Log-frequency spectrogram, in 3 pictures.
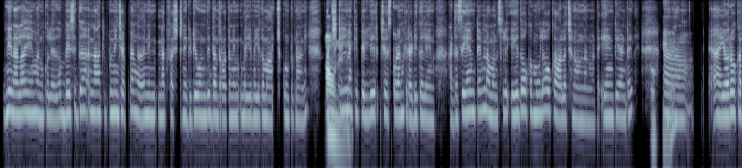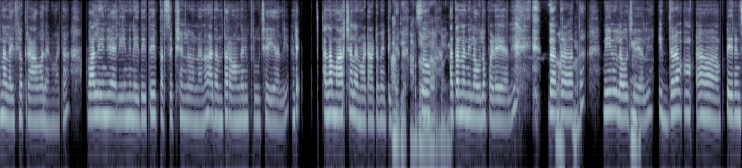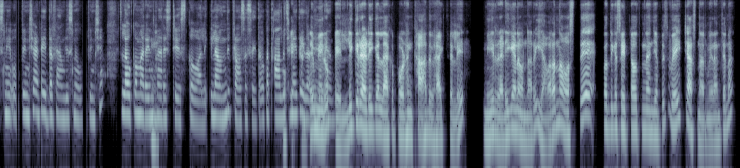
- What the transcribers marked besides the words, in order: in English: "బేసిక్‌గా"; in English: "ఫస్ట్ నెగెటివ్"; in English: "బట్ స్టిల్"; in English: "రెడీగా"; in English: "అట్ ద సేమ్ టైమ్"; other background noise; in English: "లైఫ్‌లోకి"; in English: "పర్సెప్షన్‌లో"; in English: "రాంగ్"; in English: "ప్రూవ్"; in English: "ఆటోమేటిక్‌గా. సో"; in English: "లవ్‌లో"; giggle; in English: "లవ్"; in English: "పేరెంట్స్‌ని"; in English: "ఫ్యామిలీస్‌ని"; in English: "లవ్ కమ్ అరేంజ్ మ్యారేజ్"; in English: "రెడీ‌గా"; giggle; in English: "యాక్చువల్లి"; in English: "రెడీగానే"; in English: "వెయిట్"
- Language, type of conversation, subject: Telugu, podcast, వివాహం చేయాలా అనే నిర్ణయం మీరు ఎలా తీసుకుంటారు?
